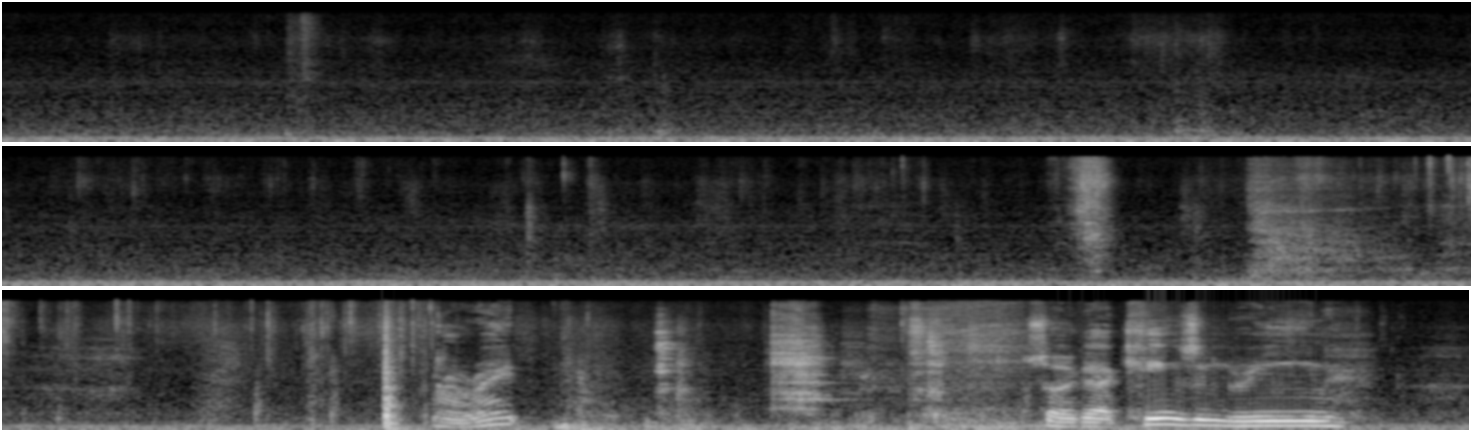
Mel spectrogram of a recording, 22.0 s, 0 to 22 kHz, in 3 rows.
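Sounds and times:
steady low hum: 0:00.0 - 0:22.0
faint clicks and rustles: 0:14.2 - 0:19.9.

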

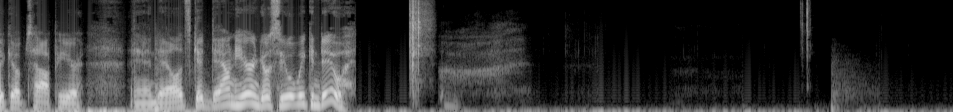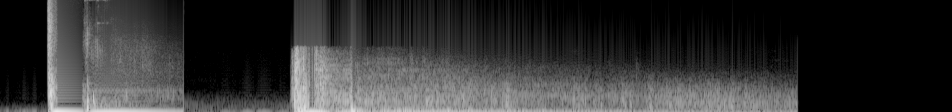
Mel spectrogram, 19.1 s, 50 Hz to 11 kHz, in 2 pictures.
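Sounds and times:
rifle shot: 0:10.0 - 0:11.4, 0:12.4 - 0:17.5.

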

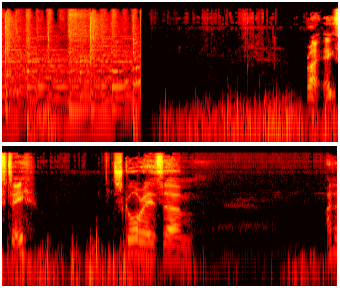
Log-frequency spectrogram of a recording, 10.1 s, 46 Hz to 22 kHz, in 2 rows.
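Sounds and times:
background music: 0:00.0 - 0:02.1
wind buffeting microphone: 0:02.2 - 0:10.0.

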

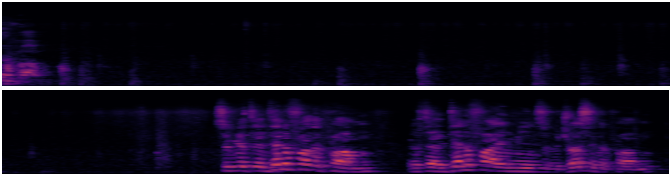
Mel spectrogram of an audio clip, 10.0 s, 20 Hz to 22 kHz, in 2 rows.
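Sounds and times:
marker writing on whiteboard: 0:00.0 - 0:06.6.

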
